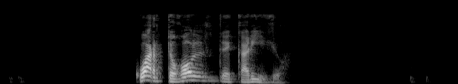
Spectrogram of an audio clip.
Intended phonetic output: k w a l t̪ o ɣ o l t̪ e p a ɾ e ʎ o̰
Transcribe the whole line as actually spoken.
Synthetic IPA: k w a ɾ t̪ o ɣ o l d̪ e k a ɾ i ʎ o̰

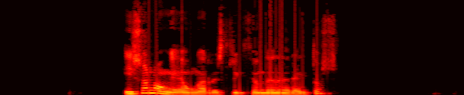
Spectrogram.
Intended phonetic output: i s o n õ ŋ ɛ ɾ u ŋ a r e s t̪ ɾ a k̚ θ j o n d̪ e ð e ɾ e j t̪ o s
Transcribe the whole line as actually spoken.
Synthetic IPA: i s o n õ ŋ ɛ u ŋ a r e s t̪ ɾ i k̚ θ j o n d̪ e ð e ɾ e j t̪ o s

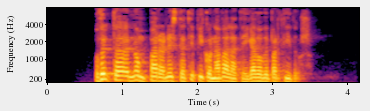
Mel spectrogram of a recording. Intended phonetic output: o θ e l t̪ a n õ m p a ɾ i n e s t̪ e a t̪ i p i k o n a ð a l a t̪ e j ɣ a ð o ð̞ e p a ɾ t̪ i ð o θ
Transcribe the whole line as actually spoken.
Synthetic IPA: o θ e l t̪ a n õ m p a ɾ a n e s t̪ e a t̪ i p i k o n a ð a l a t̪ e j ɣ a ð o ð̞ e p a ɾ t̪ i ð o s

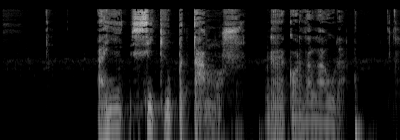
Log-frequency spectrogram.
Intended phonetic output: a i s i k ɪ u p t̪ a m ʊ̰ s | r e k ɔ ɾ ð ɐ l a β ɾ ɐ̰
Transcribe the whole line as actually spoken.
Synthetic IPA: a i s i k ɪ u p t̪ a m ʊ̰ s | r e k ɔ ɾ ð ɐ l a w ɾ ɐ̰

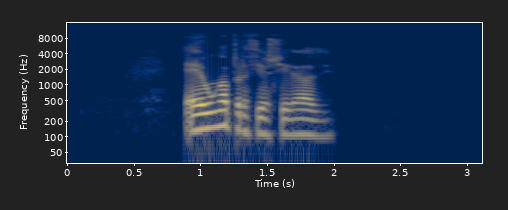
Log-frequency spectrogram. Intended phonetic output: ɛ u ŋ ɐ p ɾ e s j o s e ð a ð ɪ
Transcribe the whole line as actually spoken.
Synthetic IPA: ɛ u ŋ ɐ p ɾ e θ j o s i ð a ð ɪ

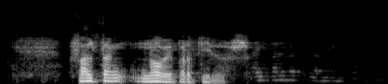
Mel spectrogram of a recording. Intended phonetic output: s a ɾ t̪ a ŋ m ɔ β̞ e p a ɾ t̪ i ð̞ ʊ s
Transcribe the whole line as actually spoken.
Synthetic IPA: f a l t̪ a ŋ n ɔ β̞ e p a ɾ t̪ i ð̞ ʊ s

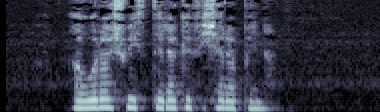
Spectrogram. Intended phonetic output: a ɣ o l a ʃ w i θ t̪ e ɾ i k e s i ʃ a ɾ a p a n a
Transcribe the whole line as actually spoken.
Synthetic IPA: a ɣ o ɾ a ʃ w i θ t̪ e ɾ a k e f i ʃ a ɾ a p e n a

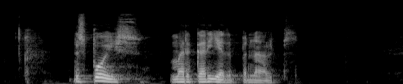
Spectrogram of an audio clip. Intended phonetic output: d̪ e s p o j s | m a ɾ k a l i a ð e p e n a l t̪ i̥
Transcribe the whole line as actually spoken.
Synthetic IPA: d̪ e s p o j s | m a ɾ k a ɾ i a ð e p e n a l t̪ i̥

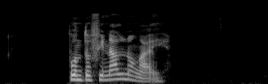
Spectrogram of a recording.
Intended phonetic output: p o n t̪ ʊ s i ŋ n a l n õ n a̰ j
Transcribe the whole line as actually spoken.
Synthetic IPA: p u n t̪ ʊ f i n a l n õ ŋ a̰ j

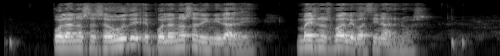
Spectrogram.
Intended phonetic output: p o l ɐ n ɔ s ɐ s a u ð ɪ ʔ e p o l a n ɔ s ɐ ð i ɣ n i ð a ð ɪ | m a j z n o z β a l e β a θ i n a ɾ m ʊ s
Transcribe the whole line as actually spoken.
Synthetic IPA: p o l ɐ n ɔ s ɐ s a u ð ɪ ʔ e p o l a n ɔ s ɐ ð i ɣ n i ð a ð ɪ | m a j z n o z β a l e β a θ i n a ɾ n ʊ s

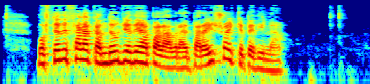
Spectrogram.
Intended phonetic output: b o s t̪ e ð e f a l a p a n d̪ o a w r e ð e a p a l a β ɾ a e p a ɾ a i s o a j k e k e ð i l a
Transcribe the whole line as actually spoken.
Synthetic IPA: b o s t̪ e ð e f a l a k a n d̪ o e w ʎ e ð e a p a l a β ɾ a e p a ɾ a i s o a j k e p e ð i l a

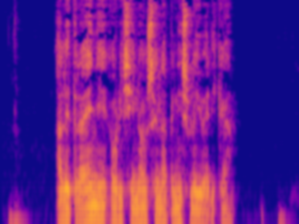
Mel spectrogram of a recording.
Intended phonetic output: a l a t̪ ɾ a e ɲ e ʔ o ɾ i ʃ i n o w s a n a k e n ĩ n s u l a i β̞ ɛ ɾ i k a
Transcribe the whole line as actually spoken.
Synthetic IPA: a l e t̪ ɾ a e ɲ e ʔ o ɾ i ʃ i n o w s e n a p e n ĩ n s u l a i β̞ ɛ ɾ i k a

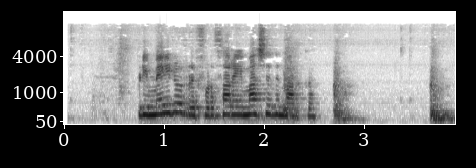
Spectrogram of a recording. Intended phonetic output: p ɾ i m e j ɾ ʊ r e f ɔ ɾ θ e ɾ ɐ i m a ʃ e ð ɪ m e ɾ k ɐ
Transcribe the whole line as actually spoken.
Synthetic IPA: p ɾ i m e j ɾ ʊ r e f o ɾ θ a ɾ ɐ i m a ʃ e ð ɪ m a ɾ k ɐ

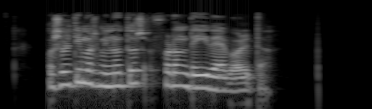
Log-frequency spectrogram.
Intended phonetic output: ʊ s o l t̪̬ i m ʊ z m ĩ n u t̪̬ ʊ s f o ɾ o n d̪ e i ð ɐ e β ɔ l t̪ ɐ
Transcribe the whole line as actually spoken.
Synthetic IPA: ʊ s u l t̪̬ i m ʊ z m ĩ n u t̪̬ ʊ s f o ɾ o n d̪ e i ð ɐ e β ɔ l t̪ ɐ

